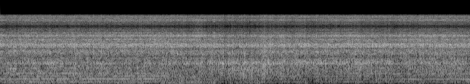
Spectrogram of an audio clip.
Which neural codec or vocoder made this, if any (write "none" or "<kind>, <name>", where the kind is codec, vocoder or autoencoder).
none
